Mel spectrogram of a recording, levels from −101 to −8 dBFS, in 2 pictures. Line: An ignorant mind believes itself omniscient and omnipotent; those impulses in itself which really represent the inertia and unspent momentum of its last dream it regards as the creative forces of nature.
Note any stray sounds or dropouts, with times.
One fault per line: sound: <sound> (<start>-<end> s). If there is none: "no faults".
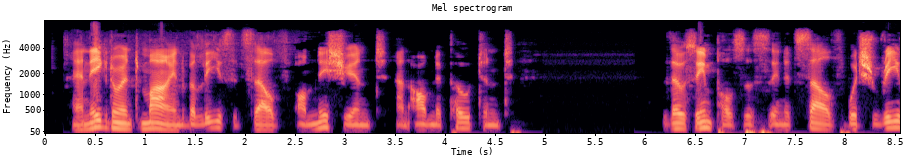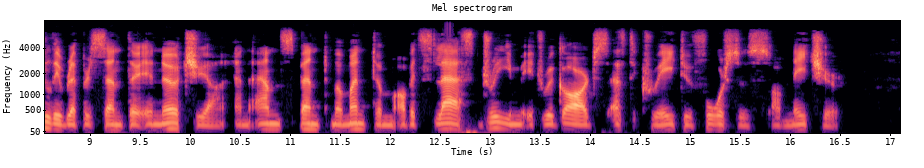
no faults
